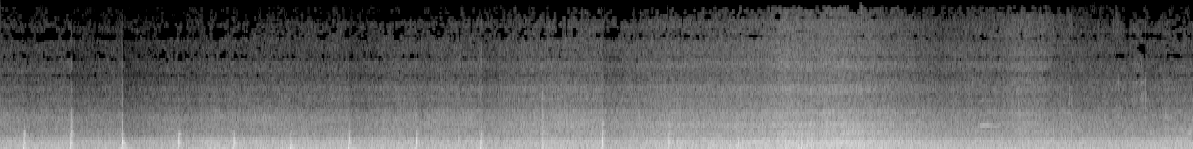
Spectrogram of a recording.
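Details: Steady ocean surf and wind sound on a beach, with sharp regular clicks every half second or so and no animal calls.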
